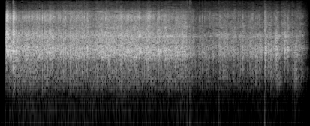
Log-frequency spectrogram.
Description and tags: spontainious combustion
recordings of a grand piano, undergoing abuse with dry ice on the strings
abuse, dry, ice, piano, scratch, screech, torture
